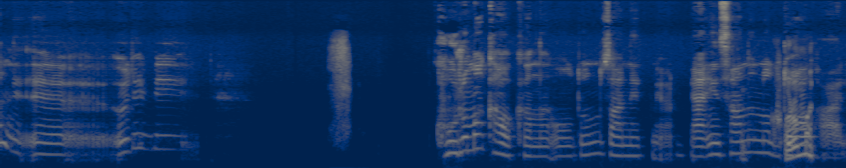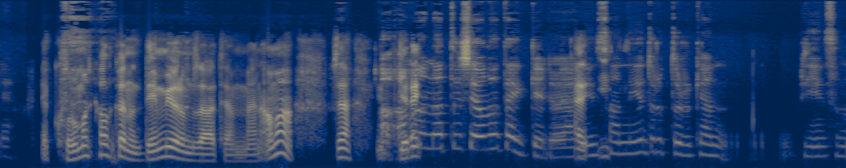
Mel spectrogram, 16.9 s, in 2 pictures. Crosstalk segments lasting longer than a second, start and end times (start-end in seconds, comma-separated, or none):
none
